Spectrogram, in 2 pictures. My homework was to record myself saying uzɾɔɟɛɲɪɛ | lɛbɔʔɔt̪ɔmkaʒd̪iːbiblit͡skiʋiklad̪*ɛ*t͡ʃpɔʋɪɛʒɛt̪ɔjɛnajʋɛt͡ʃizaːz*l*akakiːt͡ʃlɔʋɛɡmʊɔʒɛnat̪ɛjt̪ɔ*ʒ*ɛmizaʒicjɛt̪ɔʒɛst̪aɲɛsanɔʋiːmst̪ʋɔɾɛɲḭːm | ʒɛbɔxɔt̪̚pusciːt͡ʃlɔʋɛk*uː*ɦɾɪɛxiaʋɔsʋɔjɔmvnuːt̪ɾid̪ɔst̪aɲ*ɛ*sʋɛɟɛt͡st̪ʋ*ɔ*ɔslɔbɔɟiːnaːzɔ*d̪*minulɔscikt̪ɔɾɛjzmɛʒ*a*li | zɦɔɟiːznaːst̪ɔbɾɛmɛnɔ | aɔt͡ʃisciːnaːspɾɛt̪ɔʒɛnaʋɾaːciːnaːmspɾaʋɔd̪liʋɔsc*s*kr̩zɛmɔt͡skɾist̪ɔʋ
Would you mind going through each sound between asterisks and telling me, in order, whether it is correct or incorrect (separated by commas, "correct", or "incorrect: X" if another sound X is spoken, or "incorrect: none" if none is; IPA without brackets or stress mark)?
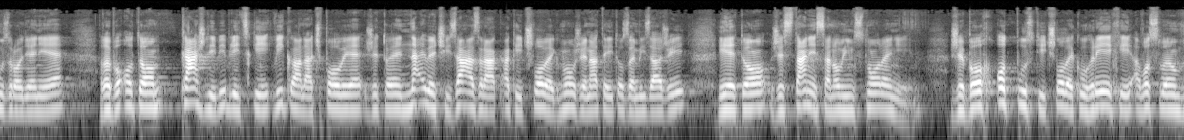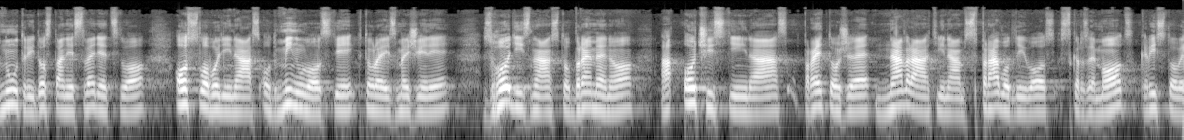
incorrect: a, incorrect: ɾ, incorrect: z, incorrect: u, correct, correct, correct, incorrect: i, correct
